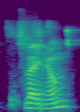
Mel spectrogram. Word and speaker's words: Sveinung: How do you pronounce that in English? Sveinung.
